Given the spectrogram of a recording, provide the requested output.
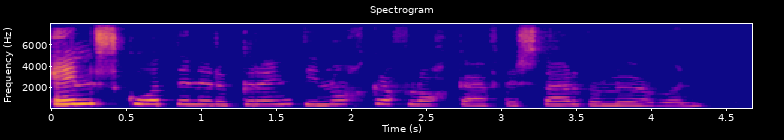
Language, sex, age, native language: Icelandic, female, 12, Icelandic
